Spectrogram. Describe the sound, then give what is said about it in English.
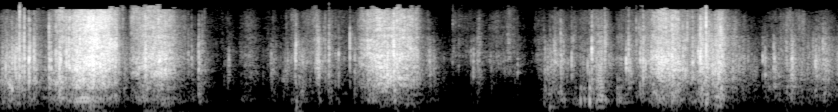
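Crisp paper crinkling and tearing in several loud bursts as pink wrapping paper printed with little white cupcakes and yellow flowers with green leaves is ripped and pulled off a gift, with short pauses between pulls and no voices. “I'm currently taking off this pink paper that has little white cupcakes with yellow flowers with green leaves on them. Taking that off.”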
